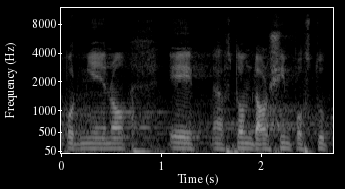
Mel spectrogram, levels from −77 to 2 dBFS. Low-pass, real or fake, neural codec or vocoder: 10.8 kHz; real; none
